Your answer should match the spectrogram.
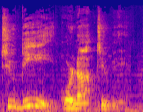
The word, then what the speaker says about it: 2BR02B: But it is pronounced 2B or not 2B. 2B or R, 2BR. Not zero, not to be or not to be, in reference to the famous line from William Shakespeare's Hamlet.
